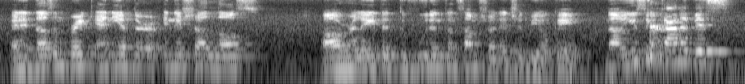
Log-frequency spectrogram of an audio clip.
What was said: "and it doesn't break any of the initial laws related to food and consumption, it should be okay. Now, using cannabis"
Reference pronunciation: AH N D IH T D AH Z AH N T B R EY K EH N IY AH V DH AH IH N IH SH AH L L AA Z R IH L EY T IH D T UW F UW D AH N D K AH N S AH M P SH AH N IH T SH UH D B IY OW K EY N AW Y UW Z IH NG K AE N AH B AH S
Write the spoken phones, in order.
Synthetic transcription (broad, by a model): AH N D IH T D AH Z AH N T B R EY K EH N IY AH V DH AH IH N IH SH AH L L AA S R IH L EY T IH D T UW F UW D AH N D K AH N S AH M P SH AH N IH T SH UH D B IY OW K EY N AW Y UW S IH K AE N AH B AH S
